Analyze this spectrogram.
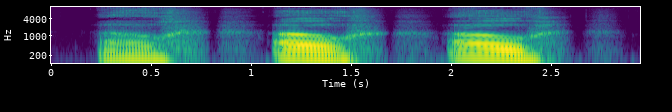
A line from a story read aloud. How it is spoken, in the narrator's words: groaned Kutuzov despairingly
